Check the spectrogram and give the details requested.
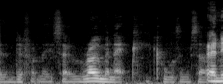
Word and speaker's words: Romanek: do um do tend to have their own pronunciations of of European names that Europeans want yes might say them differently so romanik he calls himself and it's aluminum well actually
